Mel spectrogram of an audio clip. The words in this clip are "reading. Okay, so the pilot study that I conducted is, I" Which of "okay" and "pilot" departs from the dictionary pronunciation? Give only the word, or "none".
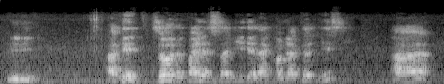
pilot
